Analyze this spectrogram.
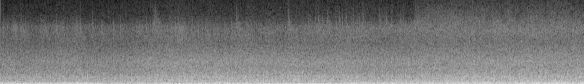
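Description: Steady wind rushing over the camera microphone during a tandem parachute descent under an open canopy.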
